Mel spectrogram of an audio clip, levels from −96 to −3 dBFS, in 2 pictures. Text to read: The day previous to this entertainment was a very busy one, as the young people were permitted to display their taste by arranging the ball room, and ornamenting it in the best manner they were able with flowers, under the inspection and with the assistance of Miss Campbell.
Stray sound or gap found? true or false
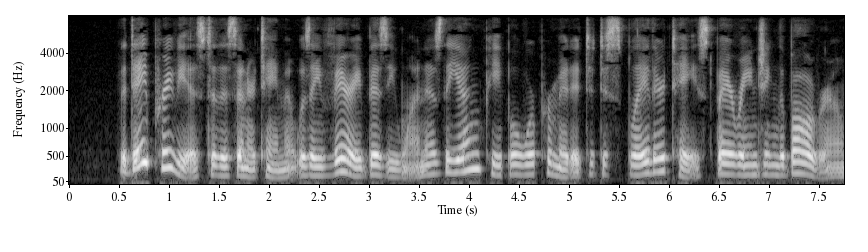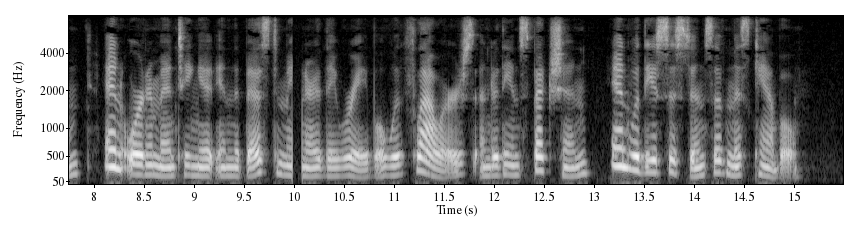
true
